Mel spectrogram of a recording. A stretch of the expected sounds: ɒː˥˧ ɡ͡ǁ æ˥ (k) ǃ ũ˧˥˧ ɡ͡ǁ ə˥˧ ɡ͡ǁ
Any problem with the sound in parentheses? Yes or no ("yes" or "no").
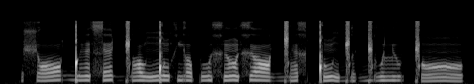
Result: yes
